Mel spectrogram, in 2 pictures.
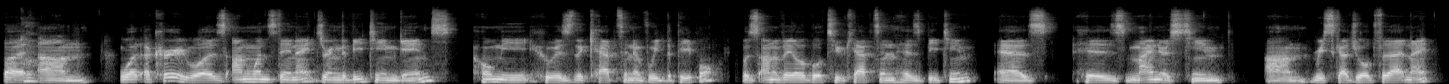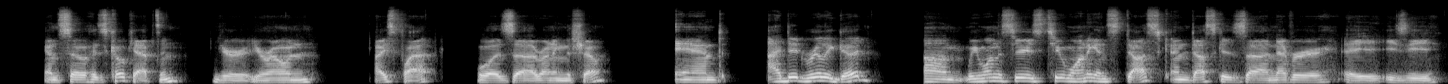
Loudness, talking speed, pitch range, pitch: -14 LUFS, 150 wpm, 95-120 Hz, 105 Hz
